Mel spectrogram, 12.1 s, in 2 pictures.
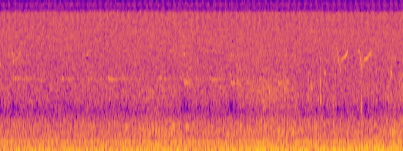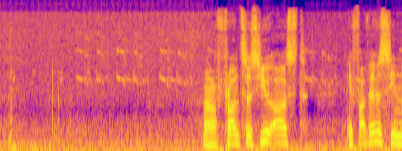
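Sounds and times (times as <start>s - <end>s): low background rumble: 0.0s - 12.0s
high bird chirps: 0.2s - 9.0s.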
